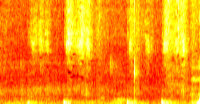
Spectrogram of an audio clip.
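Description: Dry-erase marker writing on a whiteboard: a series of short, faint strokes a few tenths of a second apart.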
